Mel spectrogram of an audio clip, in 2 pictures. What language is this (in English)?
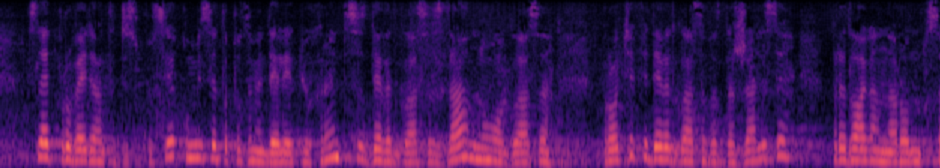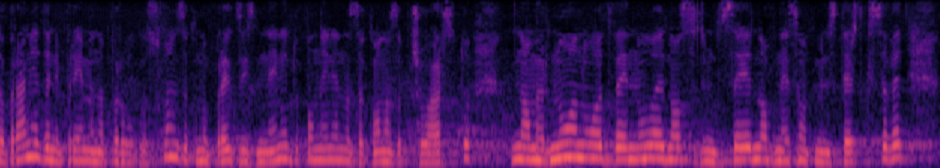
Bulgarian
